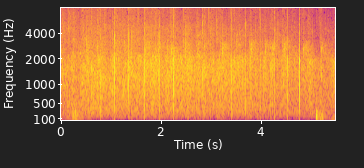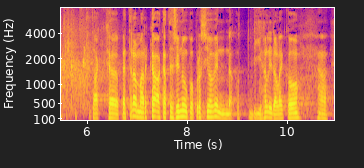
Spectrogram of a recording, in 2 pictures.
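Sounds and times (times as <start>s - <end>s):
audience applause: 0.0s - 6.7s
speech: 6.1s - 10.9s.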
